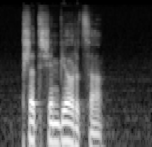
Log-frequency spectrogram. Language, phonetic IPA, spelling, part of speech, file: Polish, [ˌpʃɛtʲɕɛ̃mˈbʲjɔrt͡sa], przedsiębiorca, noun, Pl-przedsiębiorca.ogg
